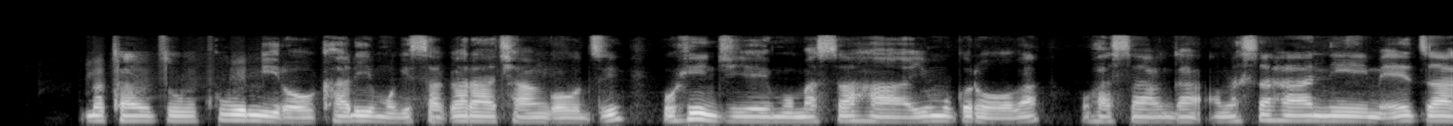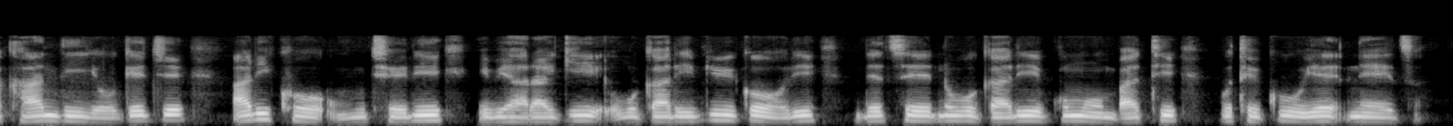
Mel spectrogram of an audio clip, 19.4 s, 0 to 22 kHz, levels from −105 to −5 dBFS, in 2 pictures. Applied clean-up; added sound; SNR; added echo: neural mask model DeepFilterNet 3.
